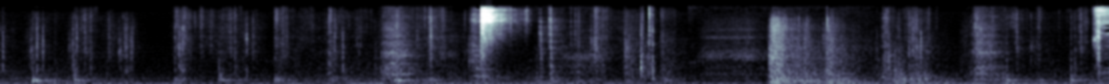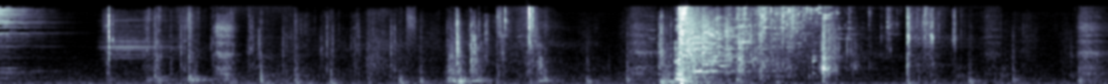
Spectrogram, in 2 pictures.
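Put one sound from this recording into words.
Footsteps creak and thud on wooden floorboards.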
